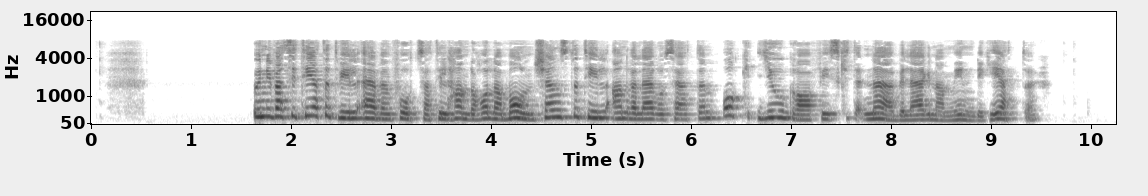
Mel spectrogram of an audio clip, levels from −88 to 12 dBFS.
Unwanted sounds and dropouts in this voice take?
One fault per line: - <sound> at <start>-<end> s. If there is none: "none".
none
